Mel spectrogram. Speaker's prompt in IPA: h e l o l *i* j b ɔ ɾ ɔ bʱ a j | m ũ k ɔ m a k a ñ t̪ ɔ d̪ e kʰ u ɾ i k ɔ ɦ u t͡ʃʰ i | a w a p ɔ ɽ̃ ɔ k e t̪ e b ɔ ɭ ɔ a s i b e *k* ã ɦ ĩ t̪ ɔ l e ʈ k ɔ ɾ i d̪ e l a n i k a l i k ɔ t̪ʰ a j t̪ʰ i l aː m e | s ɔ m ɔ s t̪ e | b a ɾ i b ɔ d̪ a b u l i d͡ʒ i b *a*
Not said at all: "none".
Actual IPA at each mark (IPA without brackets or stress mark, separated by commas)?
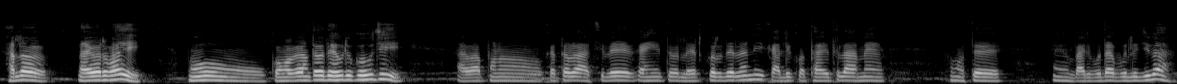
a, k, a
